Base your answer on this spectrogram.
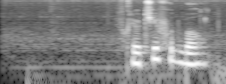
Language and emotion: Russian, neutral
